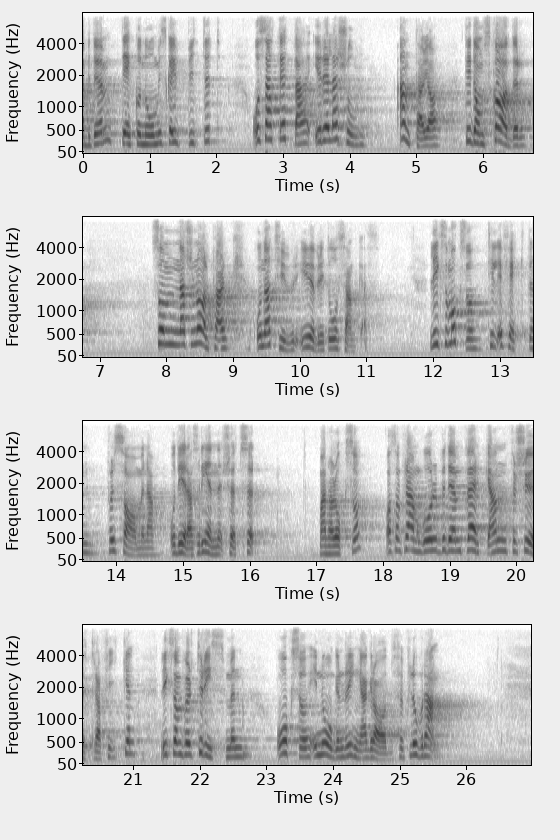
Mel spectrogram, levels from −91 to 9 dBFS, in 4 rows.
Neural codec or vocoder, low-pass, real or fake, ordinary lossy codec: none; 7.2 kHz; real; AAC, 48 kbps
